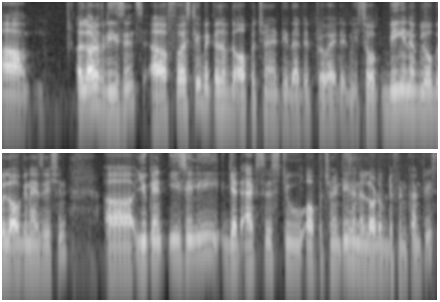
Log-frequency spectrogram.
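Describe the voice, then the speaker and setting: A man at a fairly quick pace, medium in pitch, with fairly even intonation. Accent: Indian. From India, Nashik (Maharashtra). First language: Marathi. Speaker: student organization leader. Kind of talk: interview. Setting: live video stream.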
